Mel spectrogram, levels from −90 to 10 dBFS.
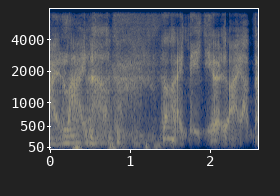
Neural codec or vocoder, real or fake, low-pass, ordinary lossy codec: codec, 24 kHz, 0.9 kbps, WavTokenizer, small release; fake; 7.2 kHz; none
